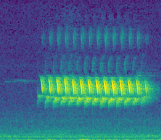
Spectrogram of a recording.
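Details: Dark-eyed junco's song, a rapid, even trill of high, dry notes lasting about one and a half seconds over faint hiss; usually sung by males but females sing it too.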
